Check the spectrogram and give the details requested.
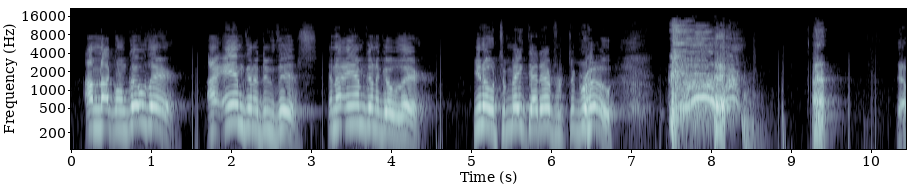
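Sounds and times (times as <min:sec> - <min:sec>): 
speech: 0:00.2 - 0:08.6, 0:09.2 - 0:09.6
harsh drawn-out cough in an audience: 0:07.4 - 0:08.6, 0:09.2 - 0:09.8
throat clearing in an audience: 0:07.5 - 0:08.5, 0:09.2 - 0:09.7.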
